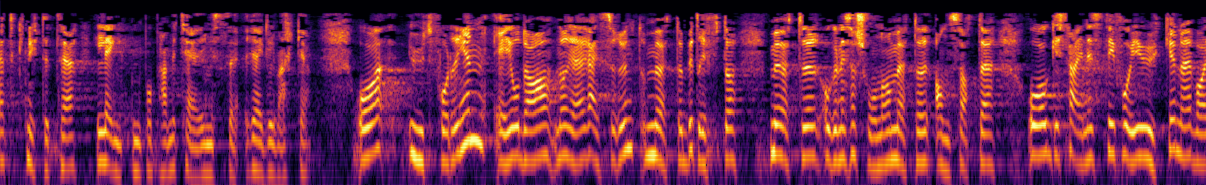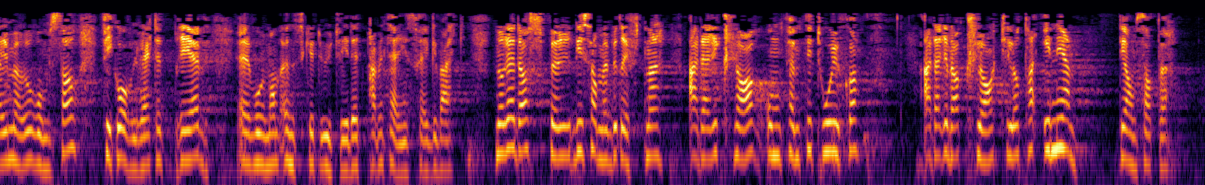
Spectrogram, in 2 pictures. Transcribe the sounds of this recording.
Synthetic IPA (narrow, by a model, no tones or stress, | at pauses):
t̪kʰnʏt̪ːət̪ʰːɪl | lɛŋd̪n̩pʰɔpʰæɾmət̪ʰeːɾɪŋsɾeːɡlʋæ̰ɾkə | ʔɔʉːt̪fɔɾɖ̪ɾɪŋənæɾjʊd̪ɑnɔɾjæɪɾæɪsəɾʉnt̪ɔmøːt̪əɾbəd̪ɾɪft̪əɾmøːt̪əɾɔ̰ɾɡɑnɪsɑʂuːnəɾɔmøːt̪əɾɑnsɑt̪ːəʔɔɡsæɪnəst̪ɪfɔɾɪəʉːkənɔjæɪʋɑɾɪmœɾəɾʊmsd̪ɑːlfɪkːoːʋəlɛʋeːʈɛt̪̚bɾeːʋʋʊɾmɑnœnskət̪ʉːt̪ʰʋiːd̪əɛt̪̚pʰæɾmɛnt̪eːɾɪŋsɾeːɡəlʋæɾknɔɾjæɪd̪ɑːspœɾɖ̪ɪsɑmːəbəd̪ɾɪft̪ənəʔæɖæɾɪkʰlɑːɾɔmfɛmt̪ɪt̪ʰuːʉːkəʔæɖæɾɪd̪ɑːɡkʰlɑːʈʰːɪlɔt̪ʰɑːʔɪnːɪjɛnː | d̪ɪɑnsɑt̪ːə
